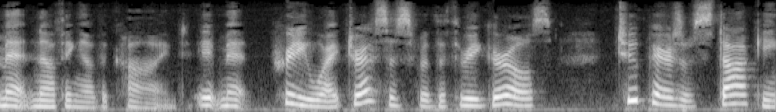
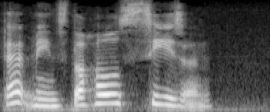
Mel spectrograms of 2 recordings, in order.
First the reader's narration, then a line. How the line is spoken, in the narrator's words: groaned Gilbert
